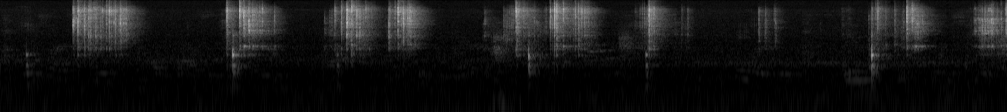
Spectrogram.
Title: Ibiza RGB LED Moving head with rattling noise from the head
